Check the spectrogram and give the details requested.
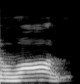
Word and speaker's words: wall: जैसे नेक्स्ट है FALL, फॉल, SMALL, स्मॉल, STALL, स्टॉल, TALL, toll, WALL, वॉल, BALL, बॉल।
